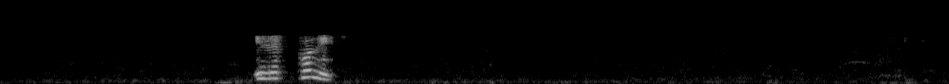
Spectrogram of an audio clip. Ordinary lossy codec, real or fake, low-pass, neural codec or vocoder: AAC, 16 kbps; real; 7.2 kHz; none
